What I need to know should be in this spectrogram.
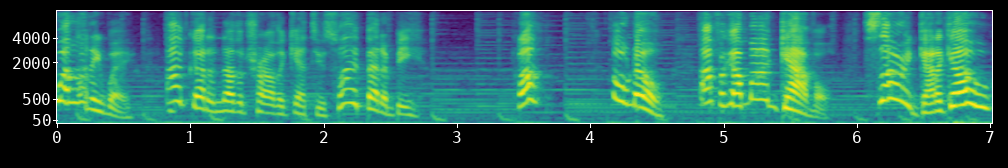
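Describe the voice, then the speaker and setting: A man puts on a character voice pitched extremely high, talking at a fairly quick pace with faint music in the background. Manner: stern, hurried.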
